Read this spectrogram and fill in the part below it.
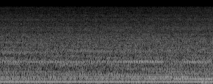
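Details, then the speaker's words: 2-ton 2016 Rheem Classic condenser at startup: steady loud whooshing roar with hum underneath, louder than before; owner suspects the fan motor is failing, suction line barely cold. "As you can hear, it's pretty loud now. The motor's gotten louder, which I think it's failing now. The motor is starting to fail on it."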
